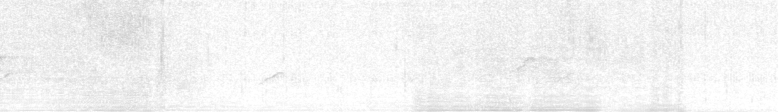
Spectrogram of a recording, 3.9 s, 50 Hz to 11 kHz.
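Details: Hornets buzzing at the nest near Greimersburg in the Eifel, Germany, 15 August 2017; a steady low wingbeat hum with a brief louder surge as one flies by.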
